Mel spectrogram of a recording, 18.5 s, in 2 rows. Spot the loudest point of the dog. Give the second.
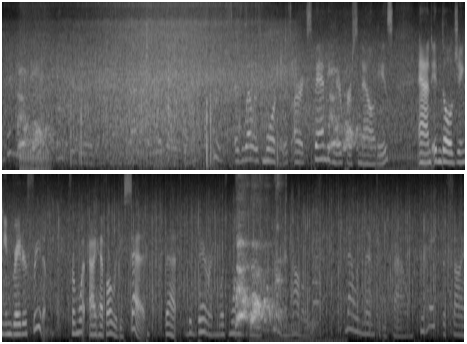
14 s.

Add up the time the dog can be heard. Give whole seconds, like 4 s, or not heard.
3 s.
